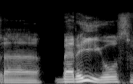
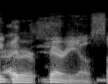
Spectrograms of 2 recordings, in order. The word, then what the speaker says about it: Berríos: No, that's the proper. Yeah, trying to roll your R's. You're trying to feel pay respect. – I feel bad. – It feels a little weird. – Jose Berríos. I'm going to say it very anglicized.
